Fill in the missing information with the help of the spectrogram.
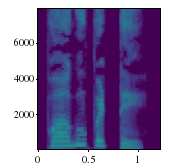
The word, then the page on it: ಪಾಗುಪಟ್ಟೆ: kannada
